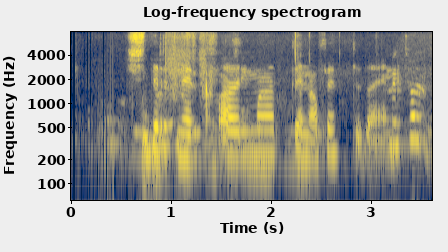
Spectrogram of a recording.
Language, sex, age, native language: Icelandic, female, 15, Lithuanian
